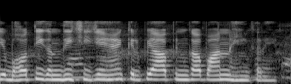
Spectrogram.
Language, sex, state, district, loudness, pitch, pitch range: Hindi, male, Uttar Pradesh, Budaun, -15 LUFS, 225 Hz, 215-230 Hz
